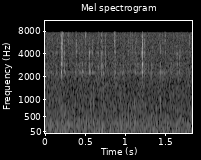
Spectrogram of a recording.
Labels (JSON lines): {"label": "ambient", "recorder": "HydroMoth"}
